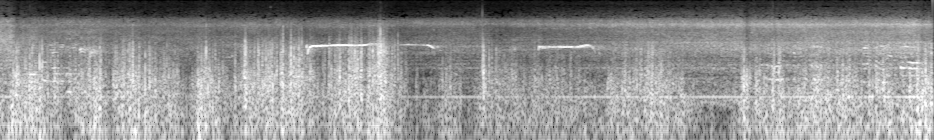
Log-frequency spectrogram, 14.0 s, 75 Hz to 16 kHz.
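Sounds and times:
wind buffeting microphone: 0.0s - 14.0s
high steady tone: 4.4s - 14.0s.

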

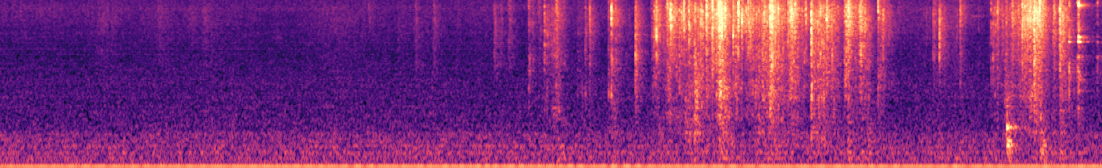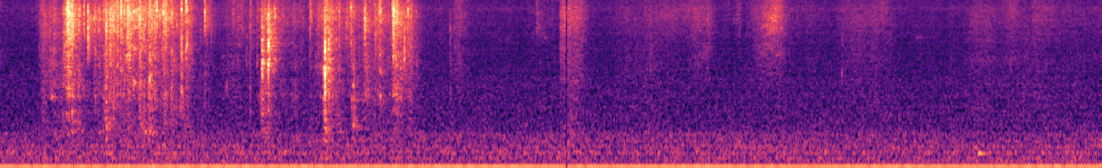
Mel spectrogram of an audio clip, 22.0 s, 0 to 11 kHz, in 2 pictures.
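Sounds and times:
faint clicks and rustling: 4.1s - 15.7s.

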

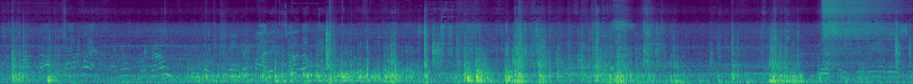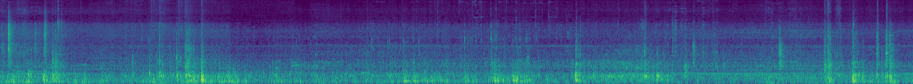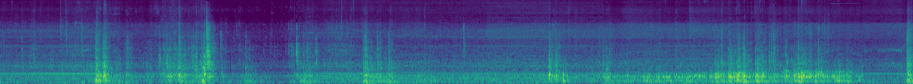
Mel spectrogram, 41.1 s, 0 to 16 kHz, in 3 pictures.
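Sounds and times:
refuse truck hydraulics humming: 0.0s - 29.9s
plastic bins banging: 15.7s - 17.2s, 38.0s - 40.2s.

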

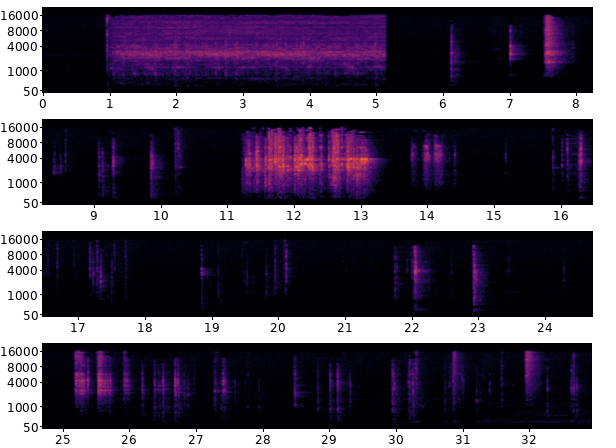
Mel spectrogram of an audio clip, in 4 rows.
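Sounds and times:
plastic blocks clattering: 11.2s - 14.5s, 25.2s - 28.0s
plastic blocks clicking: 11.2s - 14.5s, 25.2s - 31.6s.

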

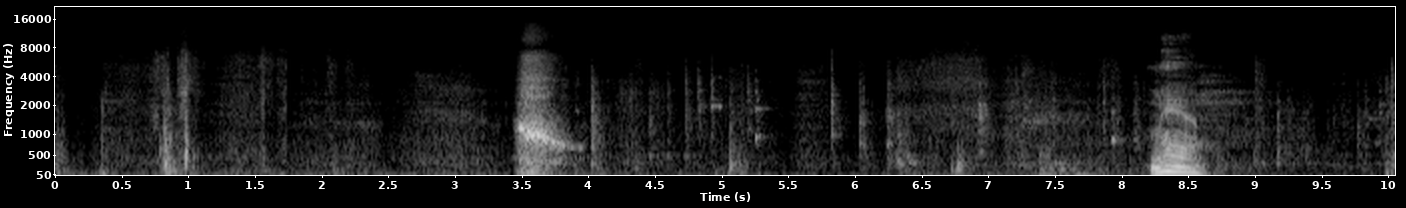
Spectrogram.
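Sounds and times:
man breathing out sharply: 2.8s - 4.0s.

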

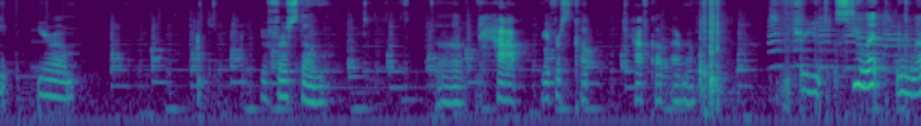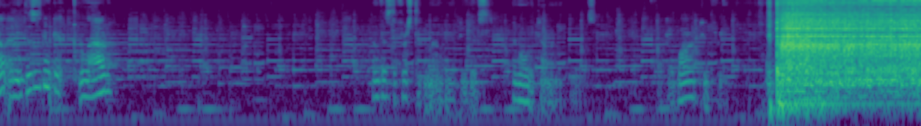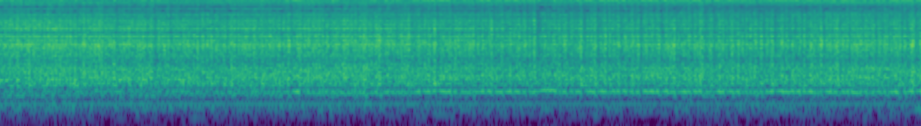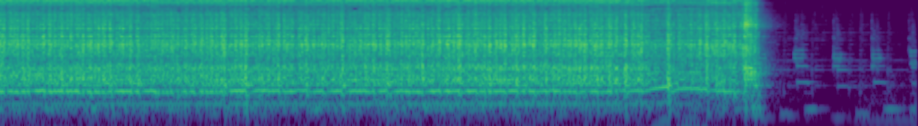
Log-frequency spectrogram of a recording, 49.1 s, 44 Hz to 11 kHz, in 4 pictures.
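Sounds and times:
blender motor grinding: 22.6s - 47.2s.

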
